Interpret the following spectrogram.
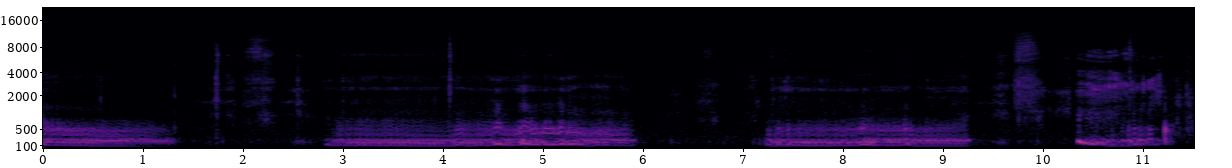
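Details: Bengal kitten guarding a toy it will not release, growling in long, low, gravelly rumbles of about two to three seconds each, four bursts with short breaks filled by scuffling and rustling.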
